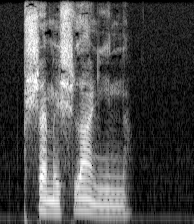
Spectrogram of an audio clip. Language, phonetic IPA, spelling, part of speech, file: Polish, [ˌpʃɛ̃mɨɕˈlãɲĩn], przemyślanin, noun, Pl-przemyślanin.ogg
